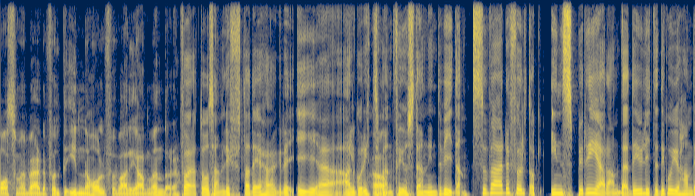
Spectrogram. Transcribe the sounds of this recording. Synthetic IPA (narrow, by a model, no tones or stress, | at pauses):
asɔmæɾvæːɖəfɵlt̪ɪɪnːəɦɔlːfœɾvaɾjəanvɛnd̪a̰ɾə̰fœɾat̪̚d̪oːsɛnlʏft̪ad̪ɛɦø̰ːɡɾə̰ɪa̰lɡʊɾɪmmə̰nfœɾjɵst̪̚d̪ɛ̰nɪnd̪ɪviːd̪ə̰nsɔvæːɖəfɵlt̪ɔk | ɪnspɪɾeːɾa̰nd̪əd̪ɛæɾjɵliːt̪əd̪ɛɡoːɾjɵɦand̪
